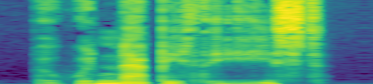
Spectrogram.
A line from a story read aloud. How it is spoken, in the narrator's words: She whispered, more to herself than to the others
